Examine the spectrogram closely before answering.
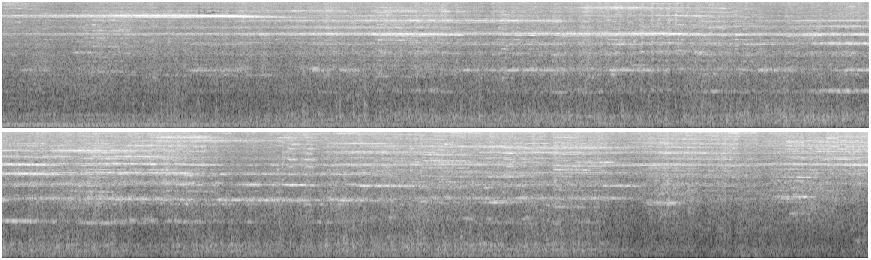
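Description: Loaded freight train of tank cars rolling past on a curve, its wheel flanges squealing on the rail in several high, shifting tones over a steady low rumble of wheels on track.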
